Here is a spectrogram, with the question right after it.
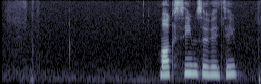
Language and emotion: Russian, neutral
